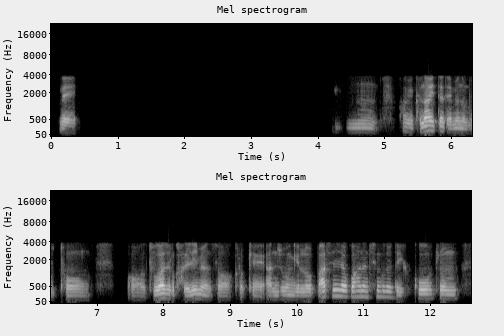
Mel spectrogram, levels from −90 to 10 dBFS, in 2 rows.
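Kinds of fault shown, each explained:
No kinds of fault are heard in this speech, which comes through the ordinary telephone band as expected.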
